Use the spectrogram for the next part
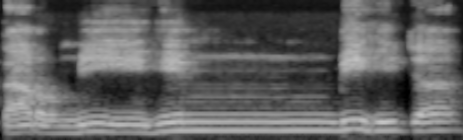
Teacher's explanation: dengung dia lebih panjang daripada izhar · sebab dengung dia sama level sama banyak tiga jari macam Idam Tetapi dia tak sama macam Idam adalah kerana mim tidak masuk ke dalam ba tak masuk dalam ba okey bila dia kata tidak bertasdid tu · Jadi mim baca, ba pun baca selepas tu. Jadi tidak memasukkan mim ke dalam ba. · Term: ikhfa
